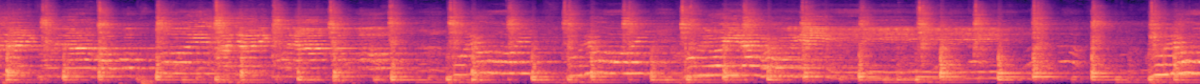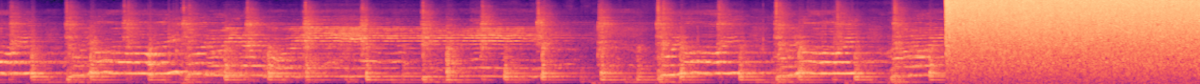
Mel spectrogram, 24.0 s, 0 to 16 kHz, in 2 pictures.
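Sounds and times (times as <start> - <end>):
loud static hiss: 21.5 - 24.0.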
